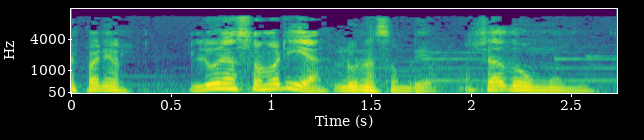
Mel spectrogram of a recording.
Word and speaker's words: Shadow Moon: Sí, pero ¿cómo se pronuncia bien en inglés? Shadow Moon.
